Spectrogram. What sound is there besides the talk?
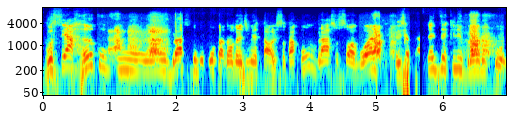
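dog barking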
